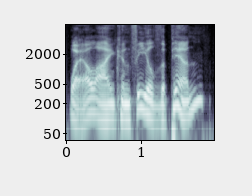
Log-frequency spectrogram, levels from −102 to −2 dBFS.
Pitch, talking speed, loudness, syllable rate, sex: 125 Hz, 180 wpm, -16 LUFS, 3.4 syllables/s, male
